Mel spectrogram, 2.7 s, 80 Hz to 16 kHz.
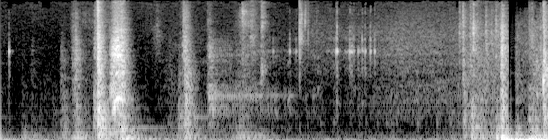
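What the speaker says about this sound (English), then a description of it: "Close the door." Faulty aftermarket door lock actuator in a 2008 Kia Spectra, a close series of clunks and a brief whirring buzz, ending in a loud heavy thump as the car door shuts.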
